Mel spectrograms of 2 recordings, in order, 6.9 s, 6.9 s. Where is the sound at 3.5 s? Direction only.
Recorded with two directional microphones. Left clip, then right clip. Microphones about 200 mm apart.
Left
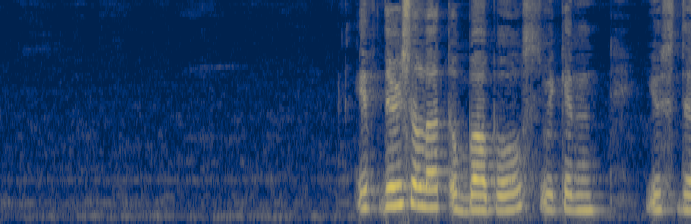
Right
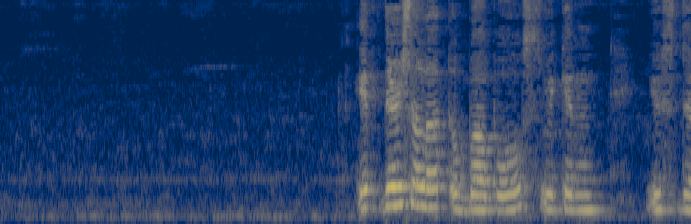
50° left (ahead or behind).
